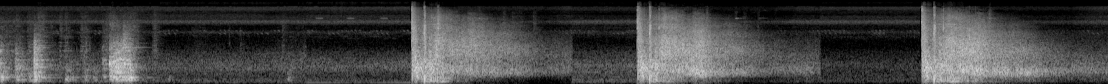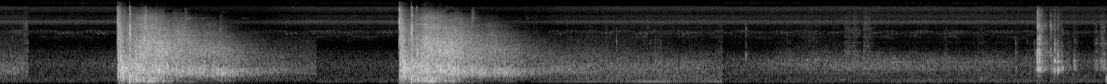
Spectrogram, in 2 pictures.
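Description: Five supersonic 300 Blackout rifle shots firing 168gr A-Max handloads, each a sharp loud crack with a short decaying tail, spaced about two to three seconds apart with quiet gaps between.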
